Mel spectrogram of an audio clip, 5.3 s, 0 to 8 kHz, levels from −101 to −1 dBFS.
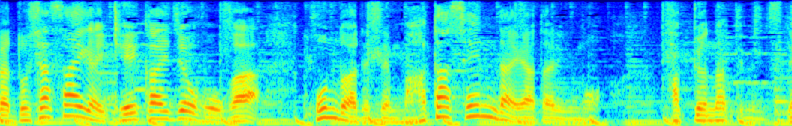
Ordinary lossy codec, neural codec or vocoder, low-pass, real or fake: none; none; none; real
